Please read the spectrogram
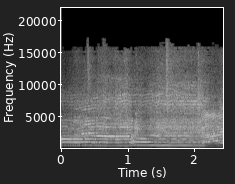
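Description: A girl's voice holding one long, steady sung note for about two seconds.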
